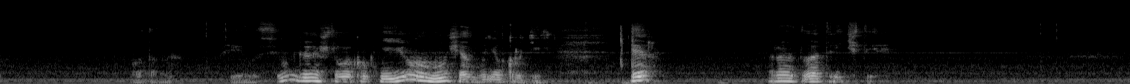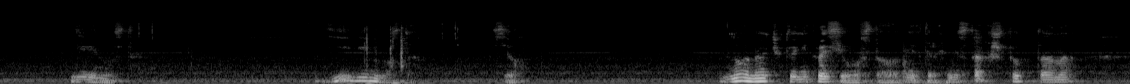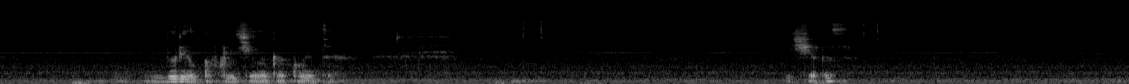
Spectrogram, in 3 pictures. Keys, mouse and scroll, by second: 12.3-15.3 drag, 15.9-18.9 middle drag, 27.5 click, 30.9 click.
